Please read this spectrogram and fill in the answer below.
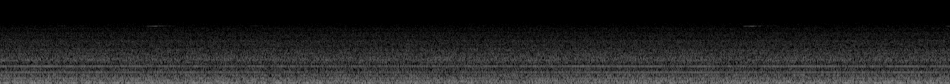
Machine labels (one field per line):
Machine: fan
